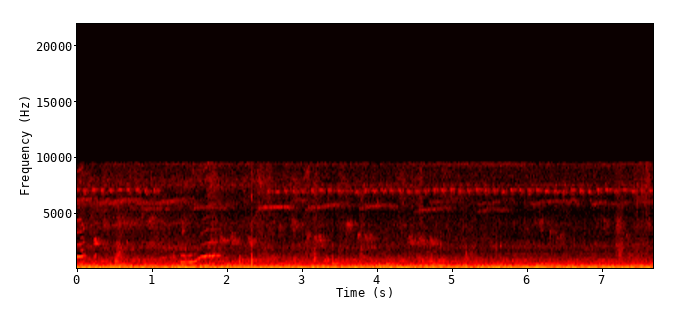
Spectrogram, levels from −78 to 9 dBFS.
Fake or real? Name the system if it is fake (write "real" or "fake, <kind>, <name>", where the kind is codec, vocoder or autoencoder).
real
